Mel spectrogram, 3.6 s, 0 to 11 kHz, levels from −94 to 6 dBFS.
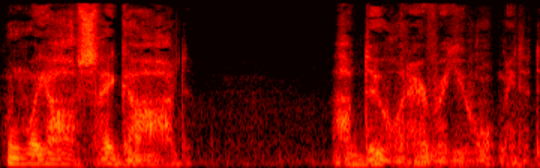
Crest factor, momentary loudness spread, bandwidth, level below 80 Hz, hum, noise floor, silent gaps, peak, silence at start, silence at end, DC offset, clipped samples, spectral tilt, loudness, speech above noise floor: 22 dB; 14 LU; 10.5 kHz; -64 dBFS; none; -71 dBFS; none; -20 dBFS; 0 s; 0 s; under 0.1%; under 0.1%; -3 dB/octave; -39 LUFS; 30 dB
